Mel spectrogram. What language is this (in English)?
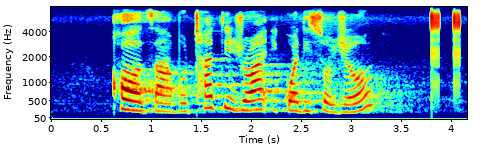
Tswana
